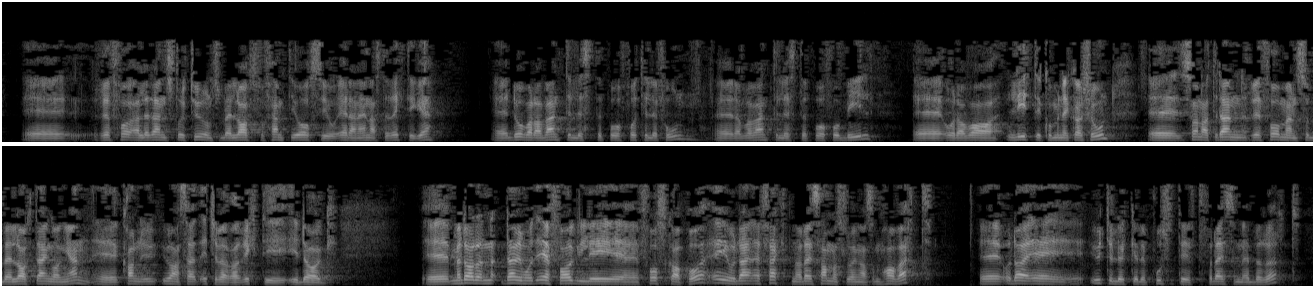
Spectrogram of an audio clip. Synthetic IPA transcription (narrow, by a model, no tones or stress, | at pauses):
ɾɛfɔɛlːəɖ̪ɛnst̪ɾʉk̚t̪ʰʉːɾənsɔmblæɪlɑːɡ̚t̪fɔɾfɛmt̪ɪoːʁsiːʊɛɖ̪ɛneːnɑst̪əʁɪk̚t̪ɪɡə | d̪oːʋɑɾd̪ɑʋɛnt̪əlɪst̪əpʰɔːfoːt̪ʰɛləfuːnd̪ɑʋɑʋɛnt̪əlɪst̪əpʰɔːfoːbiːl | ɔd̪ɑʋɑɾliːt̪əkʰʊmʉnɪkɑʂuːn | sɔnːɑt̪d̪ɛnʁɛfɔɾmənsɔmblælɑːɡ̚t̪̚d̪ɛnɡɑŋːənkʰɑnʉːɑnsɛt̪ːɪçːəʋæːɾɑɾɪkt̪ɪɪd̪ɑːɡ | mɛnd̪ɑd̪æɾɪmuːt̪ɛfɑːɡəlɪfɔʁskɑpʰɔɛɾjʊd̪ɛnɛfɛkt̪n̩ɑʋd̪æɪsɑmːənsluːɪŋɑsɔmɦɑɾʋæʁt̪ | ɔ̰d̪ɑɛɾʉːt̪əlʏkːəd̪əpʰʊsɪt̪ʰiːft̪fɔɾd̪æɪsɔmɛɾbəɾøːʁt̪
